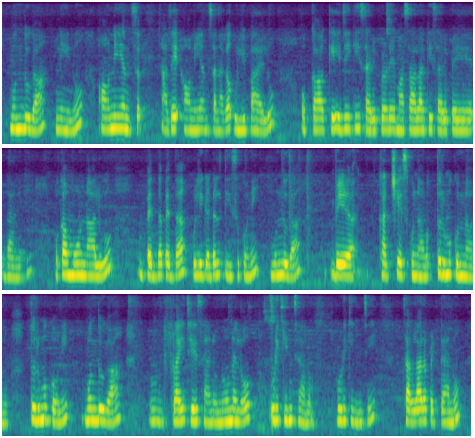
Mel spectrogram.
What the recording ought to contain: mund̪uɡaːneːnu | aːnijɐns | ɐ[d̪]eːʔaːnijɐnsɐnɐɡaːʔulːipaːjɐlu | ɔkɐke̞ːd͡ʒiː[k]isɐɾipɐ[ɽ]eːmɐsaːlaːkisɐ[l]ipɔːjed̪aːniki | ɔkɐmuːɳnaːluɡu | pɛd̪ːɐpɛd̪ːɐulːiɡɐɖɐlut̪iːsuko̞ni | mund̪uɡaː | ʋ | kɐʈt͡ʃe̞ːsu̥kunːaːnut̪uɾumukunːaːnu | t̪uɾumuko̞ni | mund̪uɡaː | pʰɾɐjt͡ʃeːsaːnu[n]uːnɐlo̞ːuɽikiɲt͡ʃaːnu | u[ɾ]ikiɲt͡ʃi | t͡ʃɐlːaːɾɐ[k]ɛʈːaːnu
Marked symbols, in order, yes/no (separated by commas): yes, yes, yes, no, yes, no, no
